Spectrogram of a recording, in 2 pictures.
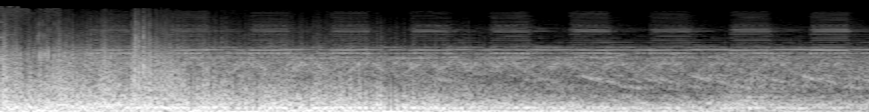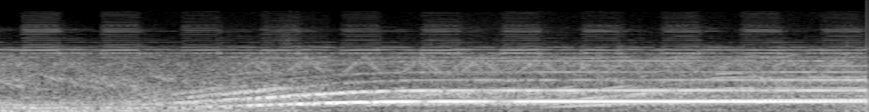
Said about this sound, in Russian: И вот это вот еще один такой типичный звук. Это происходит так. Сильнейший взрыв, включается сирена оповещения. Вот это значит, вы точно в Харькове.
